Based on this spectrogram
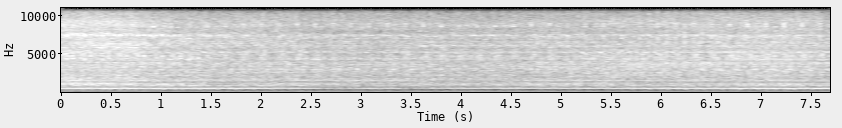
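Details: BMW 335i, 43k miles, steady idle: light tick about four times a second under an even hum; cause unknown.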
